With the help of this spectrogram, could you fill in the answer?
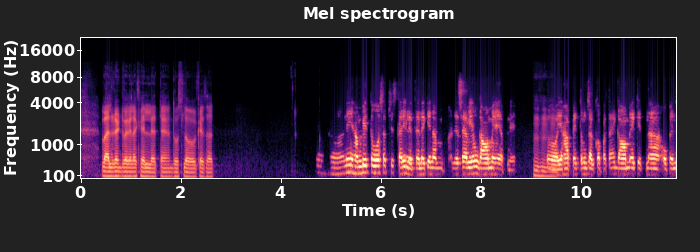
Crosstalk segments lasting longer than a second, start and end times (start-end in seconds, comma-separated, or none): none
